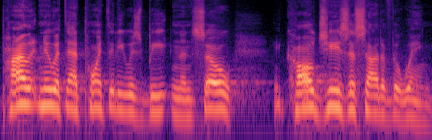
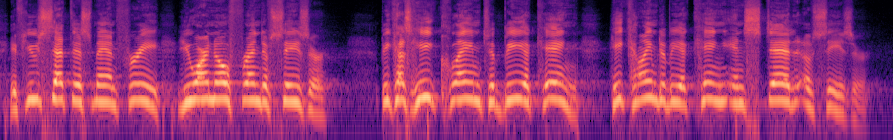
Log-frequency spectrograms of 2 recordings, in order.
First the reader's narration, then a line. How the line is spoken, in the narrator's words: the religious leaders started shouting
